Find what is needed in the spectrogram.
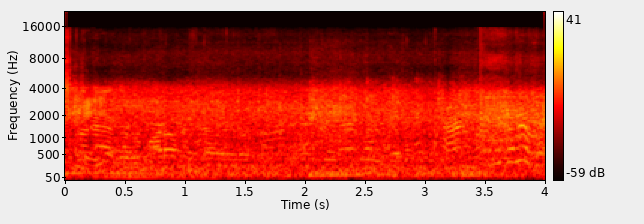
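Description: A steady low engine hum with people talking in the background.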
